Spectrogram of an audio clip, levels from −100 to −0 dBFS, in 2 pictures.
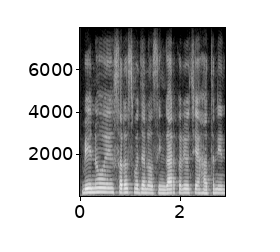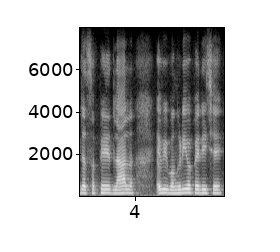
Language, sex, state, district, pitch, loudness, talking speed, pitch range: Gujarati, female, Gujarat, Valsad, 170 Hz, -16 LUFS, 155 wpm, 165-180 Hz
